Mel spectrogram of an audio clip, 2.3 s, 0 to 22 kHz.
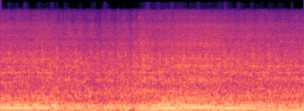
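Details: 1994 Honda CBR900RR, misfiring at low-mid rpm despite replaced carburetors, warming up: low, lumpy idle with uneven beat; one cylinder not firing, its compression far below the others.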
